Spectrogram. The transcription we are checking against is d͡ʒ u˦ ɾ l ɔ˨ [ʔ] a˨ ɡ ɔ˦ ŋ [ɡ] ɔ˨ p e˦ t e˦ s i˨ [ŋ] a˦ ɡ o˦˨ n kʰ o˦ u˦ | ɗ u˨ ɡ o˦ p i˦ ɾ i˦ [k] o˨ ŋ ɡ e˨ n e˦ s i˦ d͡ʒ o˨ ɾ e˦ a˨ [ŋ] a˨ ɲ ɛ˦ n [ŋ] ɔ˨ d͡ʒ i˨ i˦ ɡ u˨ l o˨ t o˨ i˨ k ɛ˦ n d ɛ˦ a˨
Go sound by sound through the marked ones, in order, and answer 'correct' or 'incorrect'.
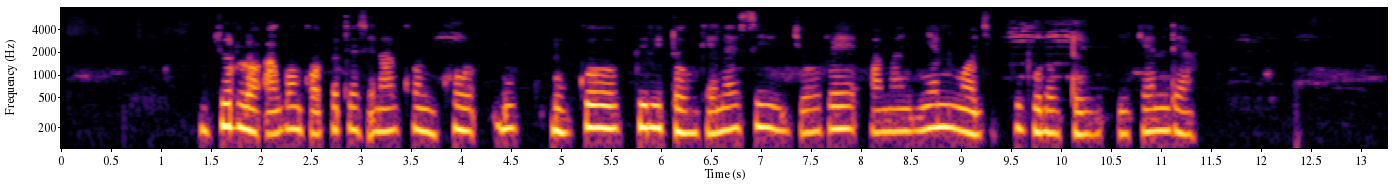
correct, incorrect: k, incorrect: n, incorrect: t, incorrect: m, correct

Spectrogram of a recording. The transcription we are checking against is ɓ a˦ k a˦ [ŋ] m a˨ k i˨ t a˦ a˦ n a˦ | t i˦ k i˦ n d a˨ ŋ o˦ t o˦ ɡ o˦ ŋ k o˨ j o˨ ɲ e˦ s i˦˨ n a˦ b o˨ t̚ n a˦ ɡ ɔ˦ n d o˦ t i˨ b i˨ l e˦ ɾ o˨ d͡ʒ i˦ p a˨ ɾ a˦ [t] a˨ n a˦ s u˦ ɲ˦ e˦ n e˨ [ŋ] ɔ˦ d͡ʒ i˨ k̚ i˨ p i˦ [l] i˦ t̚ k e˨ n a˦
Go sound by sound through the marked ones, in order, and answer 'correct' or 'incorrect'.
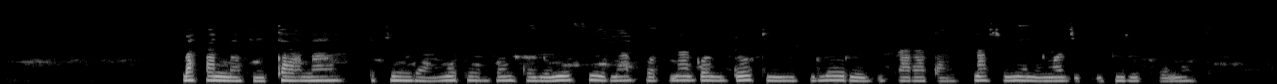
incorrect: n, correct, correct, incorrect: ɾ

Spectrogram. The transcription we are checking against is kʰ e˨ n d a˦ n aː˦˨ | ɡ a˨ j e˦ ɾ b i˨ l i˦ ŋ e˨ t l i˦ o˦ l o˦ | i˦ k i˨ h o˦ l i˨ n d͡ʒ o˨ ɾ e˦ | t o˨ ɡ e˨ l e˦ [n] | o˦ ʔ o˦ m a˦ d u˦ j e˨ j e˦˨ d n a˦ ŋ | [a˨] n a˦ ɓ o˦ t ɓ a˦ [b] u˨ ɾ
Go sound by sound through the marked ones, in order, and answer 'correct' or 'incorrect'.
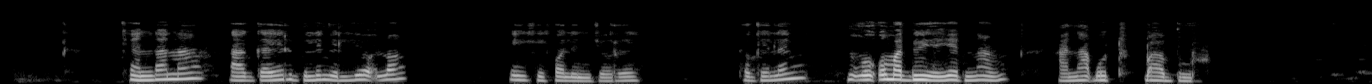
incorrect: ŋ, correct, correct

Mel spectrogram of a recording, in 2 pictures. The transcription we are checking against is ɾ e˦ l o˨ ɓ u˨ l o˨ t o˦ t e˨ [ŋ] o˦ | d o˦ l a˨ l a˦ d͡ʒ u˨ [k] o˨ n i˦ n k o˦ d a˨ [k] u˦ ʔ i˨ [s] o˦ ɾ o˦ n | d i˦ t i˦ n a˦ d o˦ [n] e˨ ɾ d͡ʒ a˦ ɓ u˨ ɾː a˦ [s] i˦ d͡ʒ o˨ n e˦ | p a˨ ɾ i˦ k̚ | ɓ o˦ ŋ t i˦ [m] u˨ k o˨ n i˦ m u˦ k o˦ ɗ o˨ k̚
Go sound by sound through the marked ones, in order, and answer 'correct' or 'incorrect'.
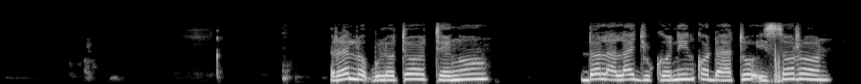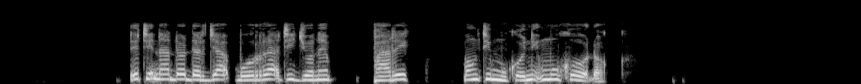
correct, correct, incorrect: t, correct, incorrect: d, incorrect: t, correct

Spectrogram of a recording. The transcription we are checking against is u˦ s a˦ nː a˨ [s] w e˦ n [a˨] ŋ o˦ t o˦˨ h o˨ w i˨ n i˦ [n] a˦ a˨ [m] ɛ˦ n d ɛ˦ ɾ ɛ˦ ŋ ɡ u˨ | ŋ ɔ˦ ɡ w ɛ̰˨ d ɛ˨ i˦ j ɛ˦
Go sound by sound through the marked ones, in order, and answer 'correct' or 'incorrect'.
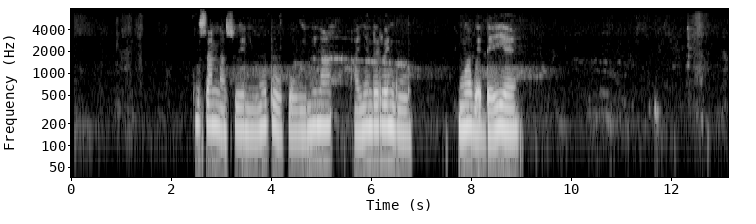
correct, incorrect: i˨, correct, incorrect: ɲ

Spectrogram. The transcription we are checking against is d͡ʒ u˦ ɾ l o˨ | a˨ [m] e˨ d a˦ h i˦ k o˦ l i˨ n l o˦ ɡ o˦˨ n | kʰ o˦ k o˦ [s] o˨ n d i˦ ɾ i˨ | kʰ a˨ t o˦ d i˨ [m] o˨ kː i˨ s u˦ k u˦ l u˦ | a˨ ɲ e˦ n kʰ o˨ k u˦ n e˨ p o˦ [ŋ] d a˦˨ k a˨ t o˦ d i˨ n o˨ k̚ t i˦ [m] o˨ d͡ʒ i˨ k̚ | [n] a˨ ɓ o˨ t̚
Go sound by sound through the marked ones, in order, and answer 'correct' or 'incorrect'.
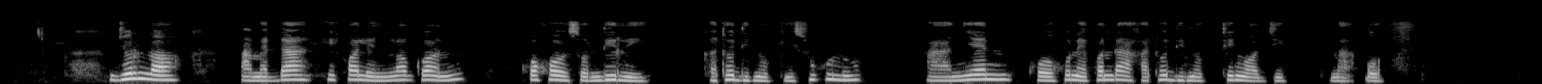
correct, correct, incorrect: n, incorrect: n, incorrect: ŋ, correct

